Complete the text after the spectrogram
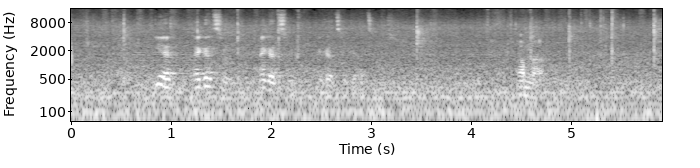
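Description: Playing cards shuffle and riffle in hands.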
